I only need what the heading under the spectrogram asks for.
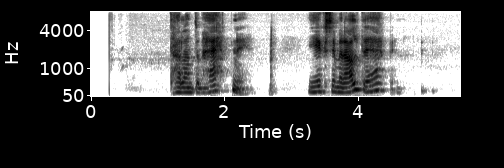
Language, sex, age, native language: Icelandic, female, 50-59, Icelandic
